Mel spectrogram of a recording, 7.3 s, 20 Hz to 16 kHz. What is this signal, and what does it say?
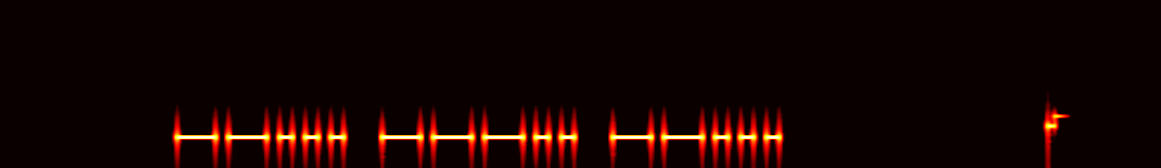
Morse code, heard as a keyed tone, about 15 wpm, 700 Hz. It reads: 787
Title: Common Cut Numbers - 3-Digit 15wpm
